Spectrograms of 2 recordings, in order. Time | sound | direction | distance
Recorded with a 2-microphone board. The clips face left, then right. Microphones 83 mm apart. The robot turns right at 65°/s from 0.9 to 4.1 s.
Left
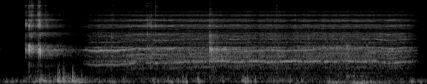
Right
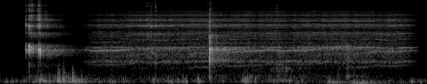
0.2 | chewing | 5° right (ahead or behind) | 1.1 m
